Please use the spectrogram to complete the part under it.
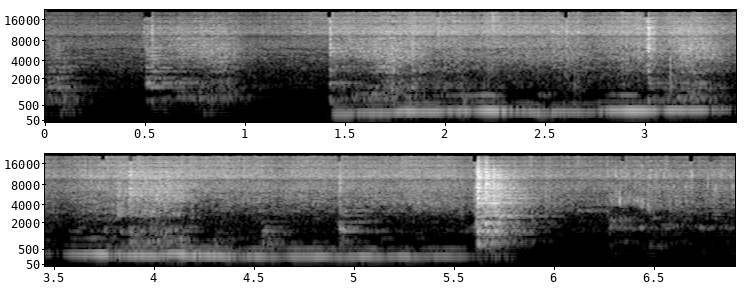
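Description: Fish fries in a pan with a steady, fairly quiet sizzle lasting several seconds, with a faint tonal hum running through it and a brief clatter of utensils near the end.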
